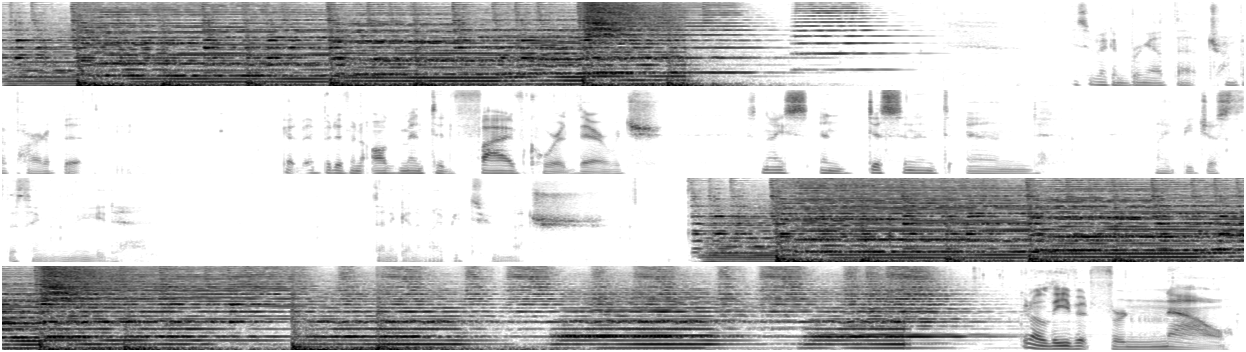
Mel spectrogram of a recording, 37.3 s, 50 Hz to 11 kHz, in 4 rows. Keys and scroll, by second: 5.0 space, 23.3 space, 34.5 space, 35.3 super+s.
